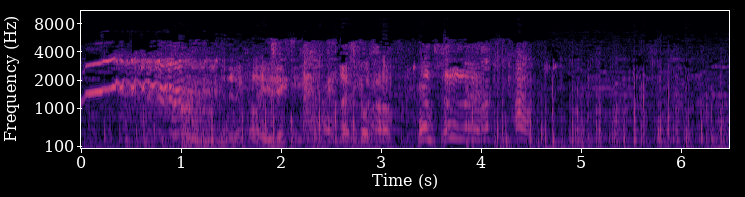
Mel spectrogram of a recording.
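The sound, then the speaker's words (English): A horse neighs loudly and repeatedly as riders leave a camp, followed by a run of rapid clattering hoofbeats. “As the Lone Ranger and Tonto rode away from the camp”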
